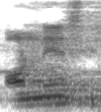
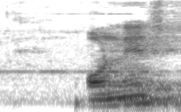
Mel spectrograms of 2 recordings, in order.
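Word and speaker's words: honest: বসানো হয়েছে অনেস্ট ম্যান, অনেস্ট ম্যান, অনেস্ট মানে এইচ ও এন ই এস টি, অনেস্ট মানে হচ্ছে সৎ, তাহলে একজন সৎ মানুষ। তাহলে বানানটা দেখো এইচ দিয়ে শুরু কিন্তু উচ্চারণটা হচ্ছে অ এর মতো, অনেস্ট, অনেস্ট, এই অ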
